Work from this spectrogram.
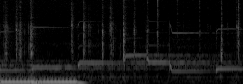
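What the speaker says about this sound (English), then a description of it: "Let's go to Google and let's type in" Quick run of computer keyboard keystrokes typing a web search, sharp clicking taps at an uneven pace, close and clear, over a low game hum that cuts off early and a few faint electronic tones.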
